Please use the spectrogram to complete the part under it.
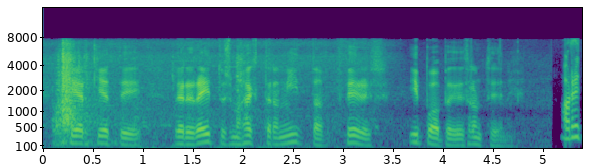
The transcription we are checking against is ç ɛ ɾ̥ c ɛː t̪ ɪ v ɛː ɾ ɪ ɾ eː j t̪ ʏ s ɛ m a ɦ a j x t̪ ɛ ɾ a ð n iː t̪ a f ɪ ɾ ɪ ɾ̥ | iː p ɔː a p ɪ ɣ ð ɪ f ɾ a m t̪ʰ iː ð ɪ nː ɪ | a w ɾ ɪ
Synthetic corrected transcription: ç ɛ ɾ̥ c ɛː t̪ ɪ v ɛː ɾ ɪ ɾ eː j t̪ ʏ s ɛ m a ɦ a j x t̪ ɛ ɾ a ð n iː t̪ a f ɪ ɾ ɪ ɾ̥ | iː p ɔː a p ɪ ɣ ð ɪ f ɾ a m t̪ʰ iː ð ɪ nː ɪ | a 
